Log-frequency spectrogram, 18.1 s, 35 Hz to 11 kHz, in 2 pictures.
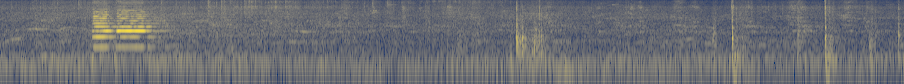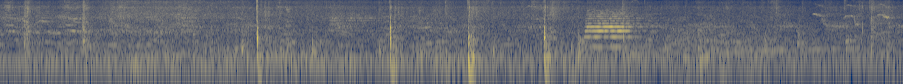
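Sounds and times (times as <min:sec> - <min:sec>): low rumble of street noise: 0:00.0 - 0:18.0.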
